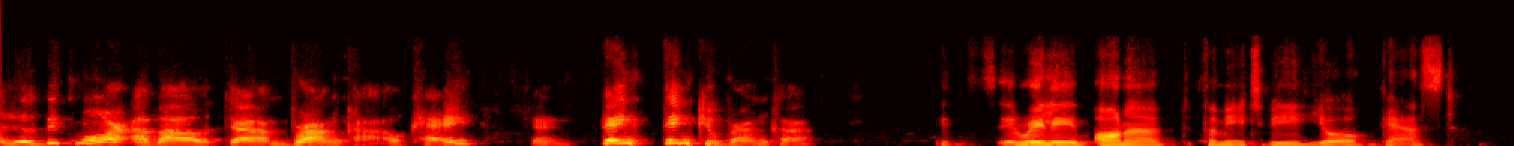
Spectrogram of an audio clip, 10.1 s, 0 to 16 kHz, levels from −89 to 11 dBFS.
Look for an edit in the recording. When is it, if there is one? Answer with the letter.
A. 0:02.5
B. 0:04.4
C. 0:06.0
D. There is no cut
D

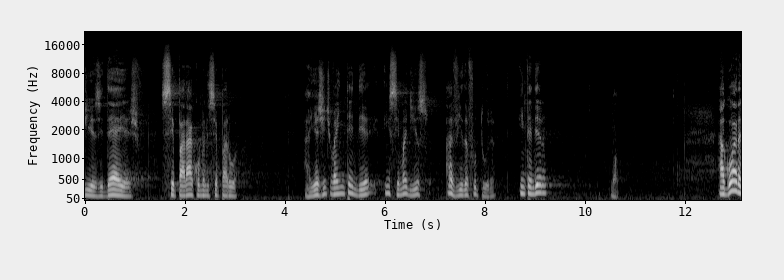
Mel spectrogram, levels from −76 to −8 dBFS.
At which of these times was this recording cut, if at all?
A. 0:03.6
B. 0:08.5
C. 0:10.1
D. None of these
D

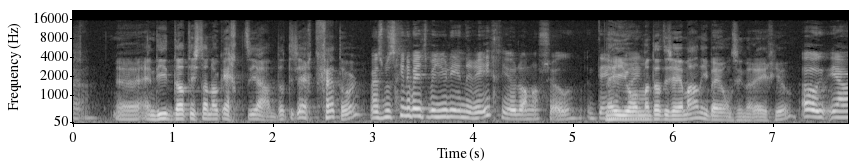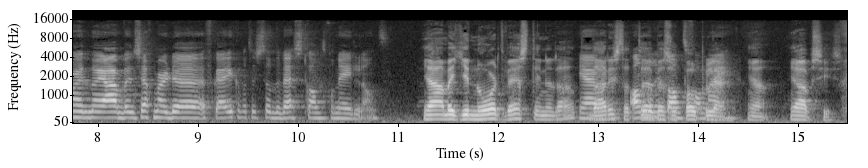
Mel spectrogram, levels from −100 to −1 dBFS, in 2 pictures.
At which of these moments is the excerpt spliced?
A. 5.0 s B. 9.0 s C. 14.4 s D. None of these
C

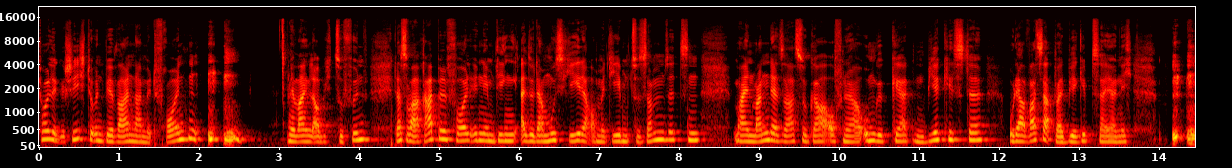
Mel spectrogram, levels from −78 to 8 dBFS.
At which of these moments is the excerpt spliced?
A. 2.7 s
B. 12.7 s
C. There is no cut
B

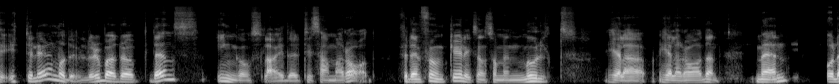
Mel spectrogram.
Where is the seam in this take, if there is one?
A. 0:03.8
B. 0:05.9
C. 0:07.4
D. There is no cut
D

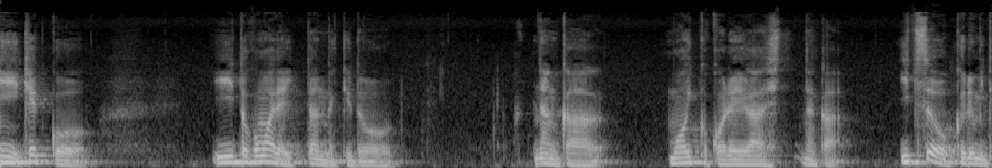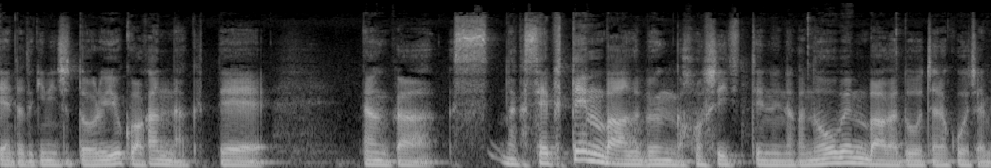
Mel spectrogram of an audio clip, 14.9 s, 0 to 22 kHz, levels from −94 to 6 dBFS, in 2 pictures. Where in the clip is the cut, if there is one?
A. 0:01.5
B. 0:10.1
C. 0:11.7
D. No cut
D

